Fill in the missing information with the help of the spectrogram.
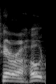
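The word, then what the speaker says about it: Terre Haute: broke it up we spent the night in Tera hot yes terot did I pronounce that right yes yes Indiana nice stay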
